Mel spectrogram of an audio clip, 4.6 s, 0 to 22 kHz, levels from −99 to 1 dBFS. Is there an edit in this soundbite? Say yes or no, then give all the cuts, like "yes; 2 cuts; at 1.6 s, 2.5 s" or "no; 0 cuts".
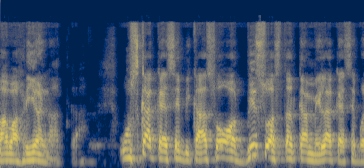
no; 0 cuts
